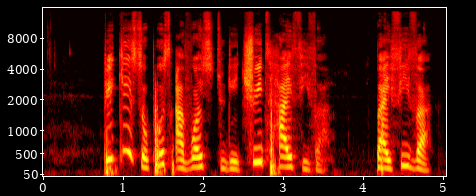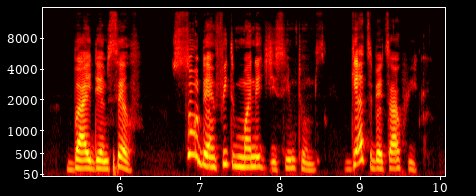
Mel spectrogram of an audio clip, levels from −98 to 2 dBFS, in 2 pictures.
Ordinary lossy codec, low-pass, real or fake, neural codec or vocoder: none; 14.4 kHz; fake; vocoder, 44.1 kHz, 128 mel bands, Pupu-Vocoder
